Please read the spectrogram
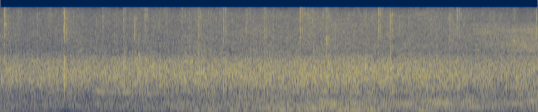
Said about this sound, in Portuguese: a todos os nossos autarcas pelo país todo, ao nosso grupo parlamentar e ao nosso grupo de assessores, eu gostava de dar uma grande salva de palmas, que eles são o sinal do nosso trabalho, do nosso orgulho e da nossa força política hoje em Portugal.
